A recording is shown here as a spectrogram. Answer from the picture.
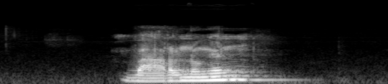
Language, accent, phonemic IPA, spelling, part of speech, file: German, Austria, /ˈvaʁnʊŋən/, Warnungen, noun, De-at-Warnungen.ogg
- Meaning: plural of Warnung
